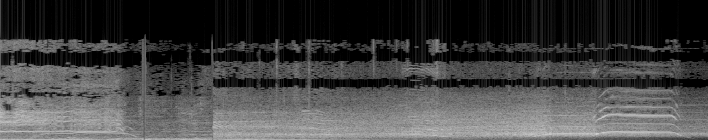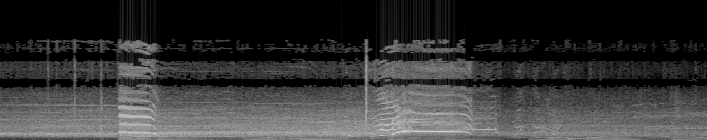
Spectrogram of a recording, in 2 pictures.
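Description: Arena concert crowd screaming and cheering over loud music, with heavy bass in the first few seconds. Several high screams come close to the phone microphone, about six, eight and eleven seconds in. The sound changes abruptly several times where phone clips are cut together.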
